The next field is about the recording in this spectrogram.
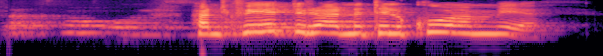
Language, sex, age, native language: Icelandic, other, 12, Icelandic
